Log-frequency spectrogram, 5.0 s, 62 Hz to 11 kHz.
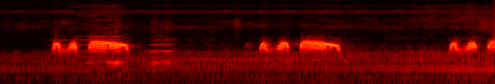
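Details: Spotted dove singing at Bờ Y, Kon Tum, Vietnam, on 28 November 2017: three low cooing phrases, each two short clipped notes then a longer drawn-out coo, over a faint steady hum.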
